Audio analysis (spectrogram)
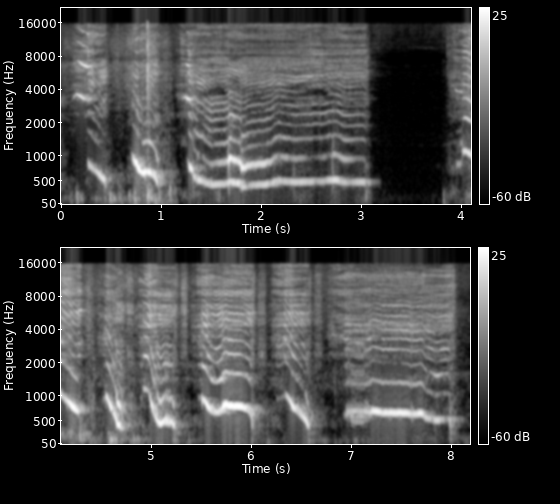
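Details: Female Border Collie singing for no known reason: drawn-out wavering howls that slide down and level off, then a run of short rising-and-falling yelps and a final sustained moaning note, with a brief silent gap midway.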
